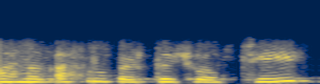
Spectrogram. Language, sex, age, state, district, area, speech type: Kashmiri, female, 18-30, Jammu and Kashmir, Ganderbal, rural, conversation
